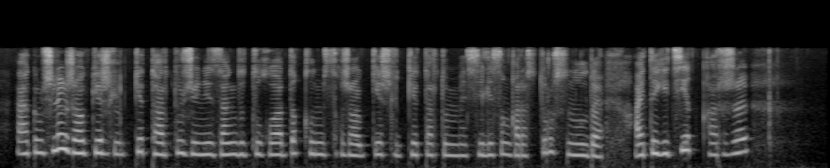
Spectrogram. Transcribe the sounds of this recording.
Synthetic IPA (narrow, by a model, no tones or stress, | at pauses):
ækʲɪmʃɪlɪkʒɑwɑp̚kʲe̞ɾʃɪlɪkʲːe̞t̪ʰɑɾt̪uʒæne̞zɑɴd̪ət̪ʰulˠʁəlˠɑɾd̪əqʰəlˠməst̪əqʒɑwɑp̚kʲe̞ɾʃɪlɪkʲːe̞t̪ʰɑɾt̪umæse̞le̞sɪɴqʰɑɾɑst̪əɾuʊsənəlˠd̪əɑjt̪ɑkʲʰe̞t̪ejk̚qʰɑɾʒə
